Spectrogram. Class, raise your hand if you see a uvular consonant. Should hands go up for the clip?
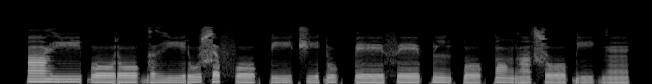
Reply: no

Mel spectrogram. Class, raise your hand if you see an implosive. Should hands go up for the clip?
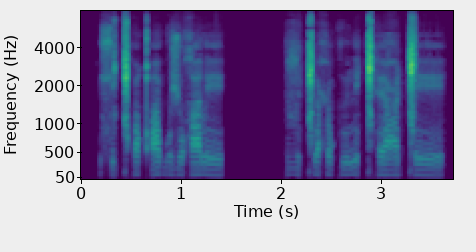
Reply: no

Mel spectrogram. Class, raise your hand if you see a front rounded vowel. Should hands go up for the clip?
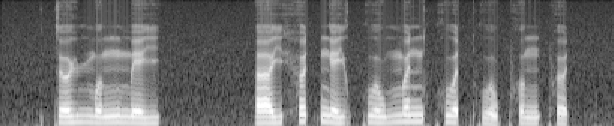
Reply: no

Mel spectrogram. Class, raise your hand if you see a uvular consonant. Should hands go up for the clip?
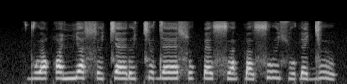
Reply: yes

